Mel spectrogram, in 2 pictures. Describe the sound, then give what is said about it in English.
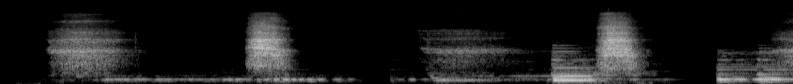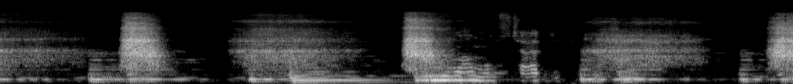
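A series of deep, audible breaths, airy inhales followed by long, relaxed exhales, repeating steadily over a soft, low sustained tone. “Inviting the inhale in. And completely relaxing it out.”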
